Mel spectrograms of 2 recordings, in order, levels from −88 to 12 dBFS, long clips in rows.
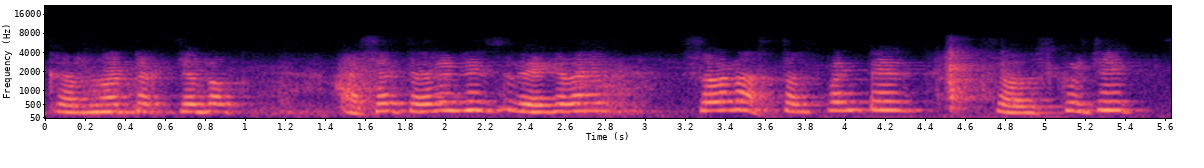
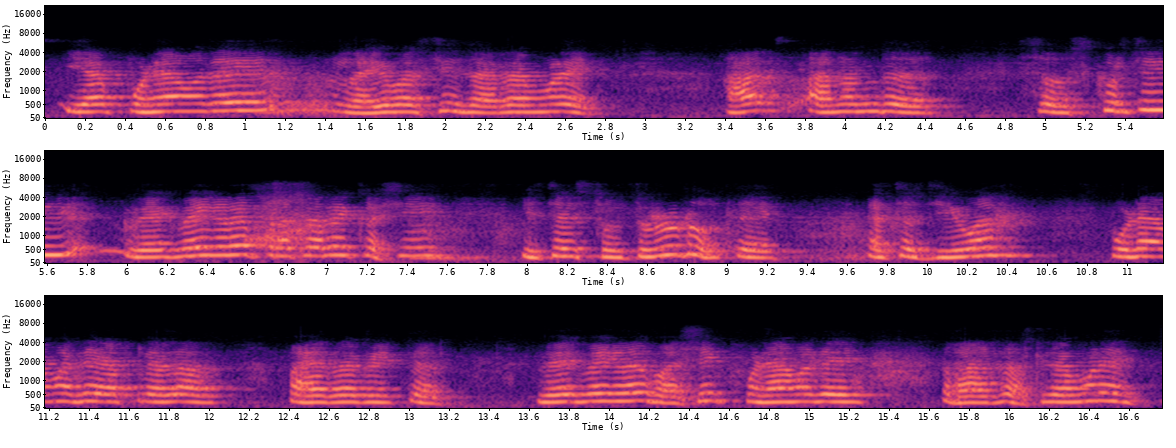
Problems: constant background noise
